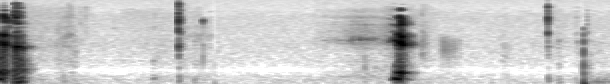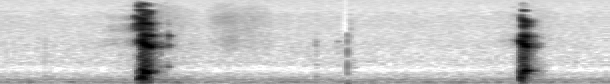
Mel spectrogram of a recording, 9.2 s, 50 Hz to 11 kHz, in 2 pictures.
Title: My Single hiccups throughout the entire months January 1st, 2021 to April 30th, 2021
